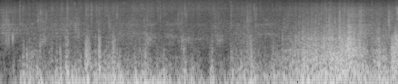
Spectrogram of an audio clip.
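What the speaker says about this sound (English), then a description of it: "The wind's right behind me, giving me a push" Strong gusty wind roars and buffets the microphone of a walker outdoors in Regina after a snowstorm, loud and continuous and swelling toward the end.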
